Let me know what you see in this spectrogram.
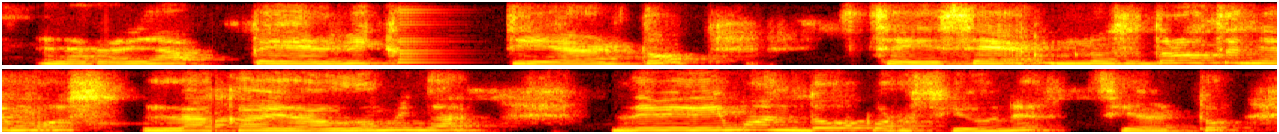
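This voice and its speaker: A woman speaks slowly in a high pitch, with ordinary pitch variation and very even loudness. Audible room echo surrounds her voice. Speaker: medical professor. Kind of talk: lecture.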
